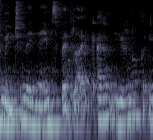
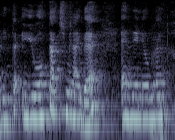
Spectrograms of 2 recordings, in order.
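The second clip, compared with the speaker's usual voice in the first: ordinary delivery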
